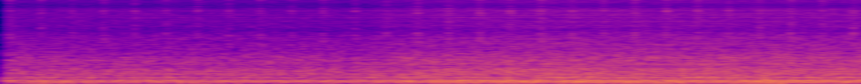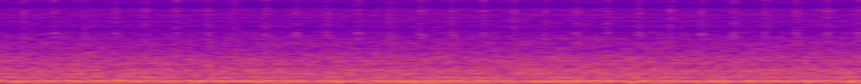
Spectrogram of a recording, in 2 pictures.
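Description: Steady idle with a light, fairly quick ticking riding over it, about four per second; source not pinned down, needs closer listening.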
